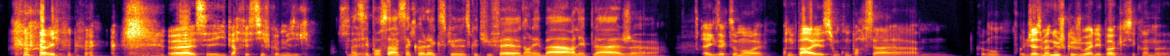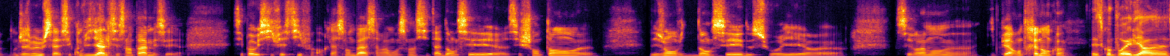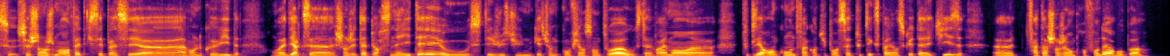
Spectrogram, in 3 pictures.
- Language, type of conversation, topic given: French, podcast, Raconte-moi un changement qui t'a transformé : pourquoi et comment ?
- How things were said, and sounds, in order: laughing while speaking: "Ah oui"; tapping; stressed: "profondeur"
